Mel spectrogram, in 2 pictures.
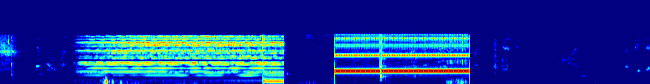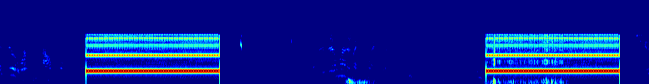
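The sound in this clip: Telephone ringback on a call being transferred to voicemail: a buzzy, multi-toned line tone first, then three loud, steady rings of about two seconds each, separated by longer gaps of quiet line noise.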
